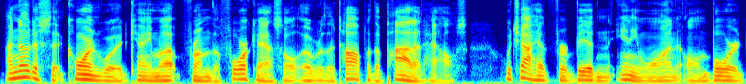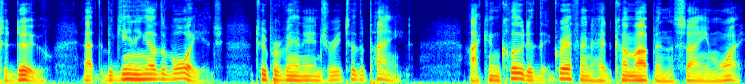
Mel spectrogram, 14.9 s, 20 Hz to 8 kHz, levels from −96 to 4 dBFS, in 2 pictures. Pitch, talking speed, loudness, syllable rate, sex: 105 Hz, 195 wpm, -20 LUFS, 5.4 syllables/s, male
